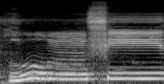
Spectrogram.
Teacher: Hum fi satu ayunan panjang mad thobi'i zohiri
